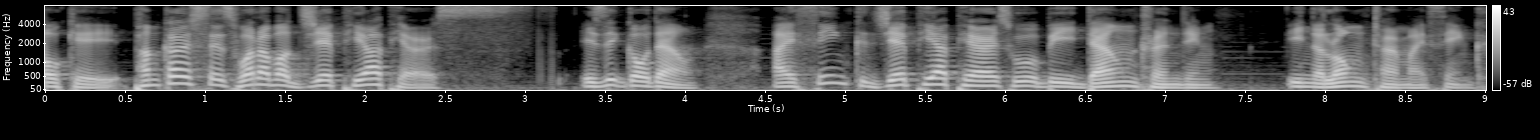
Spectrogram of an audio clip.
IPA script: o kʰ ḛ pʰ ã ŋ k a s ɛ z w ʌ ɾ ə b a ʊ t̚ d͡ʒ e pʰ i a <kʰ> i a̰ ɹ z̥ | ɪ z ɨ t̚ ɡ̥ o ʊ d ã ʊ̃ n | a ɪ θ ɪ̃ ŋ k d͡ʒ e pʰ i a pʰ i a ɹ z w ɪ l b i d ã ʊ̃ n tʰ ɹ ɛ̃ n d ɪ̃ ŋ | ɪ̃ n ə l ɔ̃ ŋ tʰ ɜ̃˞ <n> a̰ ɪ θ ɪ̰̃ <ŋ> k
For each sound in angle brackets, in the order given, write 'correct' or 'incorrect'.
incorrect, incorrect, correct

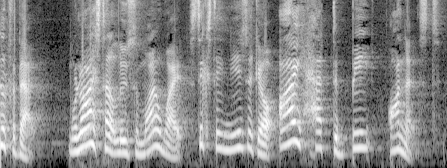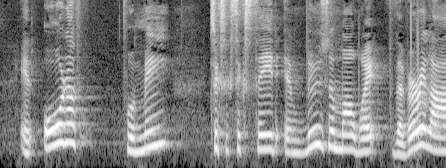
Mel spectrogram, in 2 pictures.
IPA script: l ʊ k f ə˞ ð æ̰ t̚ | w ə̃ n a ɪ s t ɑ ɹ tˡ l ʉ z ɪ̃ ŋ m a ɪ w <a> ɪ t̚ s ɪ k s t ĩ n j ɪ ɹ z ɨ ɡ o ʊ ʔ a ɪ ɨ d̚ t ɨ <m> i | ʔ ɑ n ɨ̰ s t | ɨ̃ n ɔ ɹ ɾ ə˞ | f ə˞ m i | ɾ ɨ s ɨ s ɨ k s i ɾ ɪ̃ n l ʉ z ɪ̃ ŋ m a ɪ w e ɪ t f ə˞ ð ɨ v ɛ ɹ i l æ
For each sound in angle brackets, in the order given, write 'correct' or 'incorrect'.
incorrect, incorrect

